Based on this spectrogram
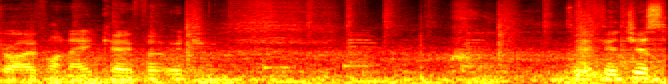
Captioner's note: deep breath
